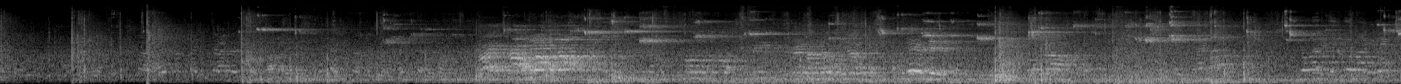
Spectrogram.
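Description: Basketball dribbled on a wooden gym floor, with sharp bounces ringing in a large hall, sneakers squeaking on the court, and players' voices calling out from about five seconds in.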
